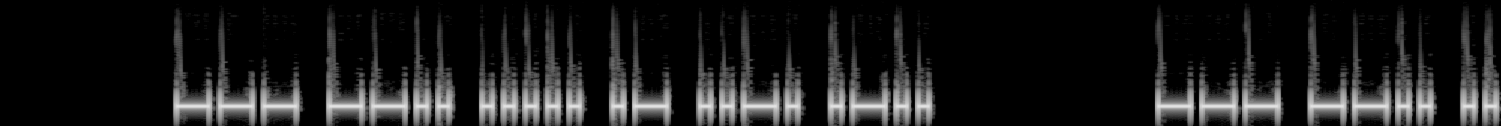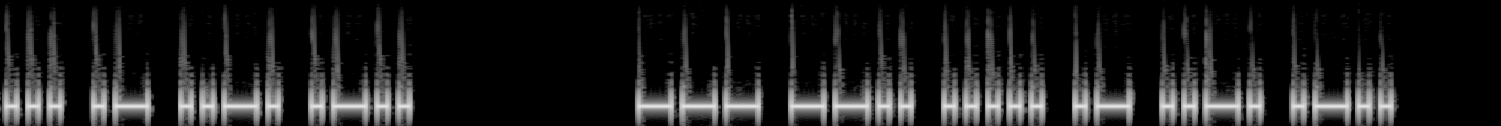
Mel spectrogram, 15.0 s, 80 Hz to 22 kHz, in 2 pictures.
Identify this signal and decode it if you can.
Morse code, heard as a keyed tone, about 22 wpm, 700 Hz. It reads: OZ5AFL OZ5AFL OZ5AFL
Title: DXCC-100 Call Signs - 6 Characters - Repeated 3x - 22wpm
